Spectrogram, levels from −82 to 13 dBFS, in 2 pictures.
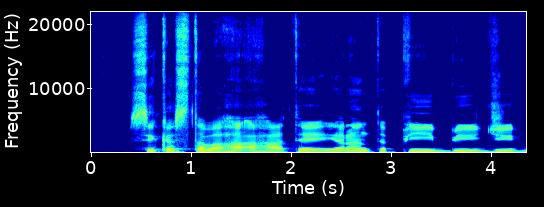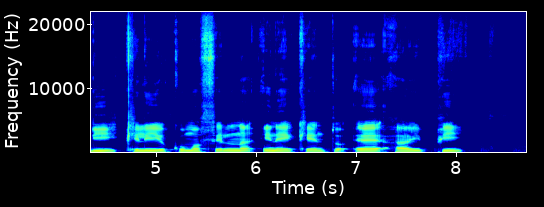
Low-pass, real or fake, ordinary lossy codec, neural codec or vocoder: none; real; none; none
